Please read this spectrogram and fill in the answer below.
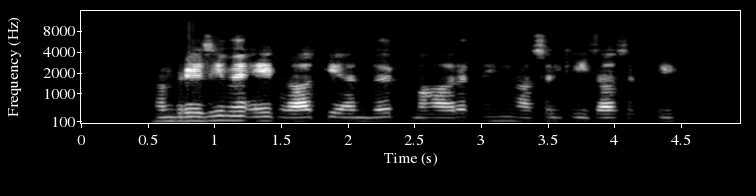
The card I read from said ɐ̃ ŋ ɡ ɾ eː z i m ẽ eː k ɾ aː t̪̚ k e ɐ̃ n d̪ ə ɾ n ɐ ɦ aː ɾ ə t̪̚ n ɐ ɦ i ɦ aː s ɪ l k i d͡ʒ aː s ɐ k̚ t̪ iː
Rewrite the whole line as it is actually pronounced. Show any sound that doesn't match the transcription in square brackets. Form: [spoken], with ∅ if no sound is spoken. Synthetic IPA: ɐ̃ ŋ ɡ ɾ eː z i m ẽ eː k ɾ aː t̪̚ k e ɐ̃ n d̪ ə ɾ [m] ɐ ɦ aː ɾ ə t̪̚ n ɐ ɦ [ĩ] ɦ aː s ɪ l k i d͡ʒ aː s ɐ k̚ t̪ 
